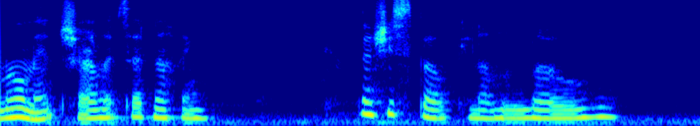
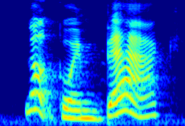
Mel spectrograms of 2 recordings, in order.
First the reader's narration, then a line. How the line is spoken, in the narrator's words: he cried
